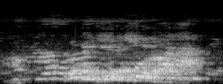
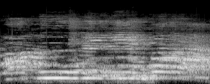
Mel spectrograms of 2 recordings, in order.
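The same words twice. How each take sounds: First: It is said fairly softly. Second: It is said loudly.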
